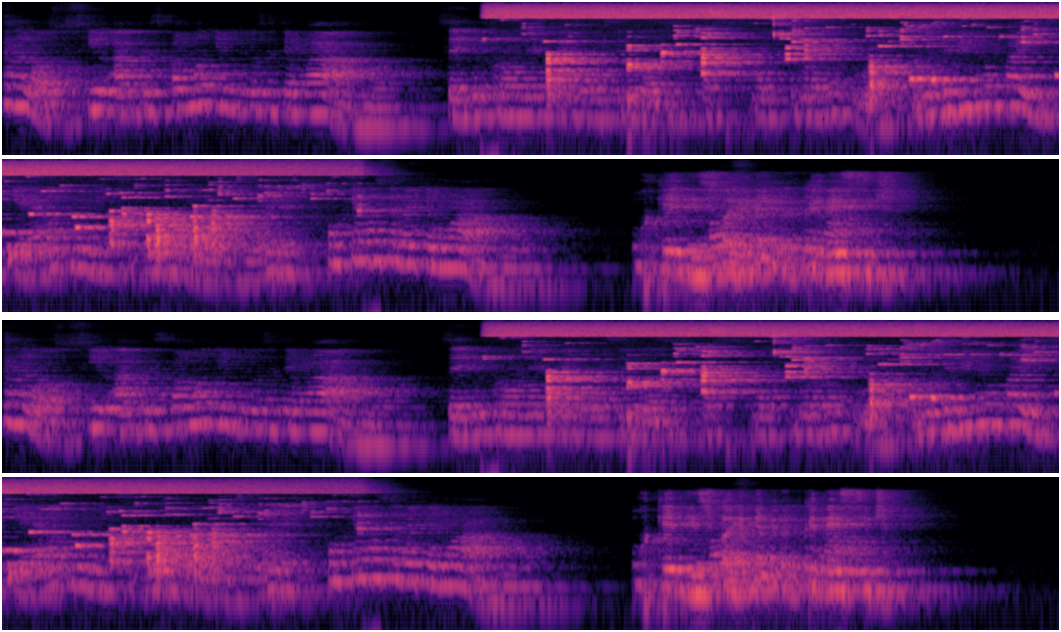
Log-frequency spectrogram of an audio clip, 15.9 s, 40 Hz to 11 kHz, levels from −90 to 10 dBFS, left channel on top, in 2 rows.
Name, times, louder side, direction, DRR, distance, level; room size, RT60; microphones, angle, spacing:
voice 1, 0.0-2.9 3.3-11.9 13.2-14.5, left 1 dB, 60° left, -6 dB, 2.3 m, -41 dB
sound 1, 3.6-10.6, left 3 dB, 20° left, 1.2 m, -27 dB
voice 2, 12.6-14.6, equal, 40° right, -1 dB, 3.9 m, -34 dB
12.5 x 10.0 x 4.8 m, 1.2 s
head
